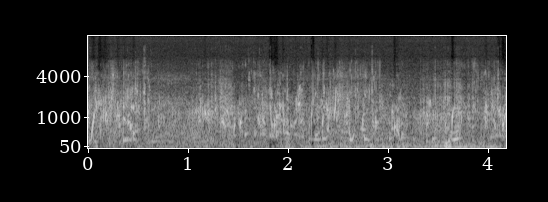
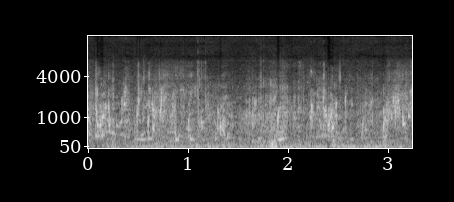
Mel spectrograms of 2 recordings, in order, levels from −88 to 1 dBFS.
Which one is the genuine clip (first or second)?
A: first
